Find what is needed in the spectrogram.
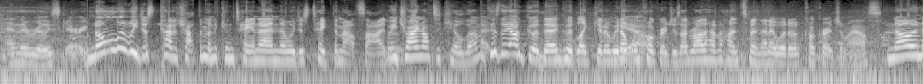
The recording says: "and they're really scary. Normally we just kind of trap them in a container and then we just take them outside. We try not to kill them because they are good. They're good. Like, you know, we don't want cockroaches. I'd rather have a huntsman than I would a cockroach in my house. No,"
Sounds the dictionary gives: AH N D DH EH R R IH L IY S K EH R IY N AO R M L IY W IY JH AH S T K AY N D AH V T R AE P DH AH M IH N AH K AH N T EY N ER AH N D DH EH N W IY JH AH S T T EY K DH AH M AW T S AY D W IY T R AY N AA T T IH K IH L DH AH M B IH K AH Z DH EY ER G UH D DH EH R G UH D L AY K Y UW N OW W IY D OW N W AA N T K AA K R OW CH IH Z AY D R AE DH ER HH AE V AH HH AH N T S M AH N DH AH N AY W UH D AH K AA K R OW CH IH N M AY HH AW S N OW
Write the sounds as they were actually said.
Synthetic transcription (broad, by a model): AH N DH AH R R IH L IY S K EH R IY N AO R M L IY W IY JH AH S K AY N D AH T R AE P DH AH M IH N AH K AH N T EY N ER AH N DH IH N W IY JH AH S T T EY K DH AH M AW T S AY D W IY T R AY N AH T T IH K IH L DH AH M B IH K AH Z DH EY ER G UH D DH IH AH G UH D L AY K Y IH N OW W IY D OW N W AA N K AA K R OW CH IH Z AY D R AE DH ER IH V AH HH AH N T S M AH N DH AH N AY W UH D AH K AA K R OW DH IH M AY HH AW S N OW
